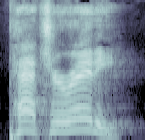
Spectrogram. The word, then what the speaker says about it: Pacioretty: It's Pacioretty. It's Tuck. It's not that difficult to pronounce their names.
